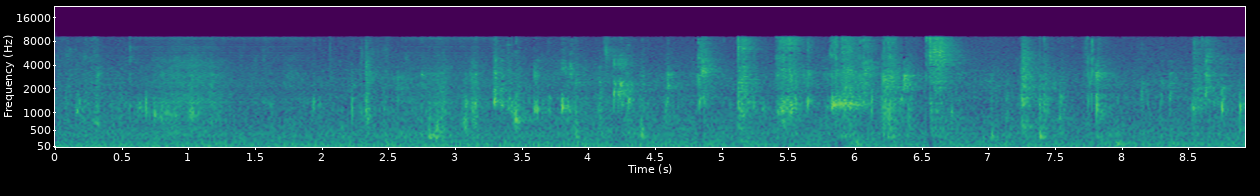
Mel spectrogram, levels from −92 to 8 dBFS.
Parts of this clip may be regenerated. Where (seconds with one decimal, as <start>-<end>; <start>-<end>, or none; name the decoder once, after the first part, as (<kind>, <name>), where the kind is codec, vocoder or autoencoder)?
0.6-1.9 (vocoder, Vocos); 2.6-3.3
